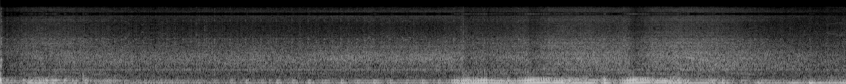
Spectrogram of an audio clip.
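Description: BMW E36 325i's 2.5-litre straight-six idling, then given a few quick throttle blips about halfway through, each rev rising and dropping sharply, before settling back to a steady idle.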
